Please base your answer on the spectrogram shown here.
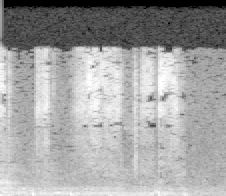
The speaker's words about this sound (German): Wenn ich ein Wort anfange zu schreiben,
